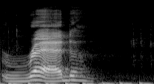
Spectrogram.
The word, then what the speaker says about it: read: life sure yesterday I read red is still spelled r-e-a-d gopu it's not like the color red um it's just the pronunciation that changes but the spelling change spelling stays the same so yesterday I read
